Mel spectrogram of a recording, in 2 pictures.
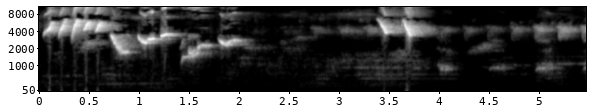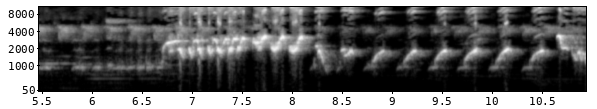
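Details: Rich white-rumped shama song used as a lure for young wild-caught birds: loud varied high phrases, a quieter whistled stretch, then a long run of repeated downslurred notes, roughly two per second.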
